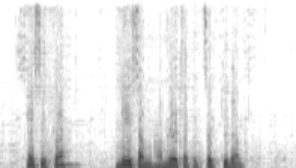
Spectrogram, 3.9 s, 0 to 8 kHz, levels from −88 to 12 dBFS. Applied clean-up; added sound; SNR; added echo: neural separator model SepFormer DNS4.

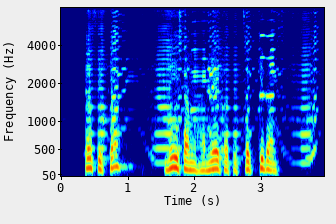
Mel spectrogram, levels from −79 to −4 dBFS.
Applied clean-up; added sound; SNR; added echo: neural mask model RNNoise.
